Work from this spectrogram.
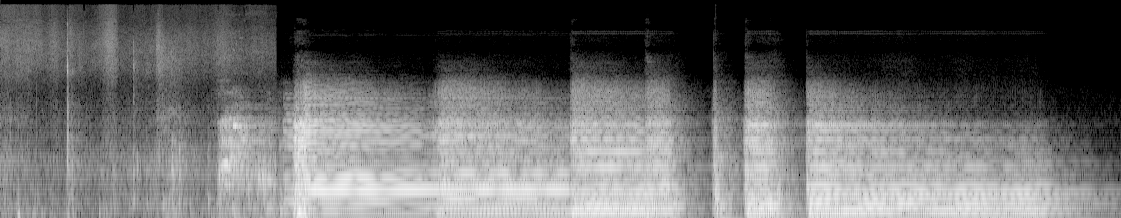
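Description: A distorted electric guitar rings out in sustained, heavily effected chords with chorus-like shimmer, a few choppy stops, then a long fading note.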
